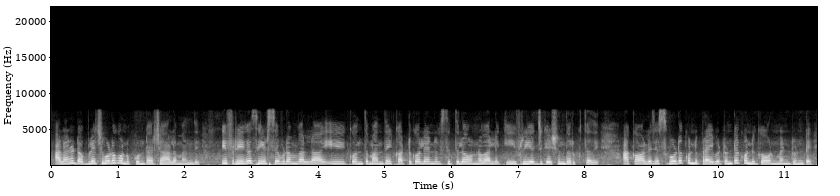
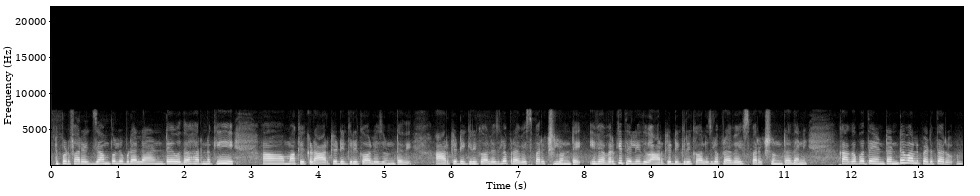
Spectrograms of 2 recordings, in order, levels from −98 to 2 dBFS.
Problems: background sounds at intervals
